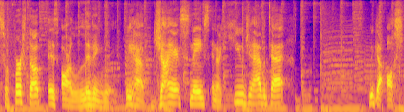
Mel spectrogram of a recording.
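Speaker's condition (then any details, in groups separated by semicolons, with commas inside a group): No condition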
